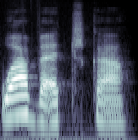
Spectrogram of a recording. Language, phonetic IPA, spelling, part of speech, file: Polish, [waˈvɛt͡ʃka], ławeczka, noun, Pl-ławeczka.ogg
